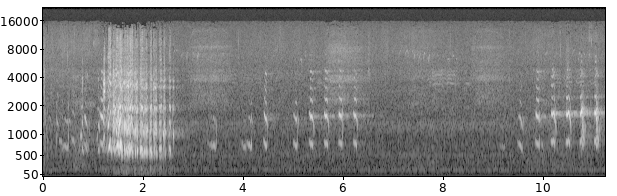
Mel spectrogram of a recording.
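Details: Wild turkeys near a house answer mouth-made hen calls: a loud rattling gobble burst early, then series of short soft yelps and clucks, ending with a quicker run of sharper yelps.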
